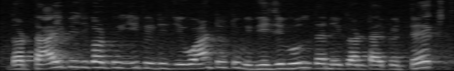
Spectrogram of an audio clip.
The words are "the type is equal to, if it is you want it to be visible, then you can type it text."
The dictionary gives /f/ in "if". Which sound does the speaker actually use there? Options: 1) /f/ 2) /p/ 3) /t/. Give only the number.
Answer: 2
